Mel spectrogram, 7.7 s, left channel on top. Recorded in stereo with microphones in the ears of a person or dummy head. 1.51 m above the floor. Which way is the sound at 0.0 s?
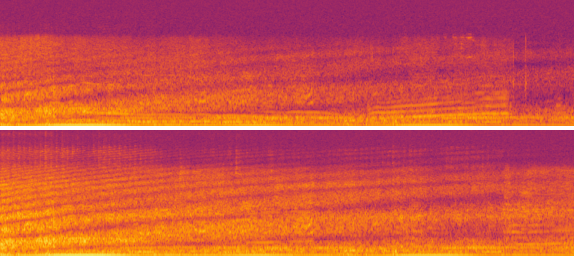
55° right (ahead or behind).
